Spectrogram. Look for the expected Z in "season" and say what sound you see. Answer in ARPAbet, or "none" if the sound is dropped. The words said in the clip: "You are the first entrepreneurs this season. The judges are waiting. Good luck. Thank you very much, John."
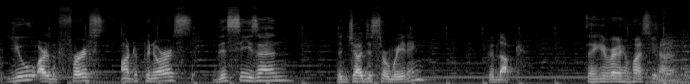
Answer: Z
